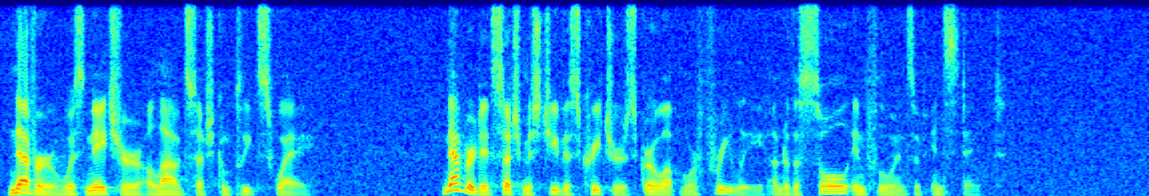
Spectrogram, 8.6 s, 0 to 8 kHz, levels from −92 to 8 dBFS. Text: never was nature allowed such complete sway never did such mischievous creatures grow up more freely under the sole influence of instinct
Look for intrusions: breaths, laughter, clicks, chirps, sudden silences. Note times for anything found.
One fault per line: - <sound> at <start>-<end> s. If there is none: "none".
none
